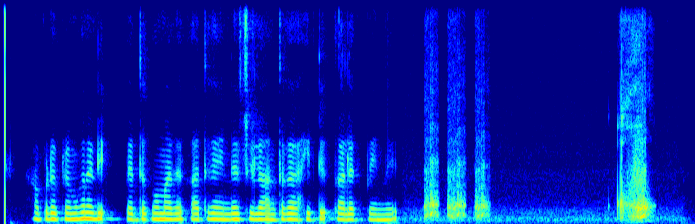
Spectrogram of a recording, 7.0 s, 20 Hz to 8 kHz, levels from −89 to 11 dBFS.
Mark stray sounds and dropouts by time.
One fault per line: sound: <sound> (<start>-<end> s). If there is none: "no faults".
sound: laugh (4.2-4.9 s)
sound: laugh (6.1-6.6 s)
